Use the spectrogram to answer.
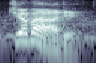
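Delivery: badly faked Italian accent on Giobadi; terrible Italian accent. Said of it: "My terrible impression of an Italian accent".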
